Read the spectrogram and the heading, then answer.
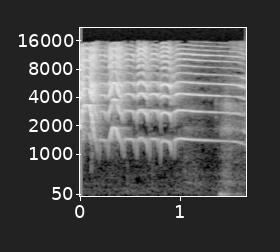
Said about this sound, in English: This is when Swaggy goes crazy. Oh, this is fantastic. Squeaky toy versus squeaky toy.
